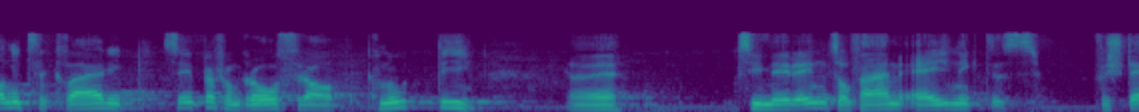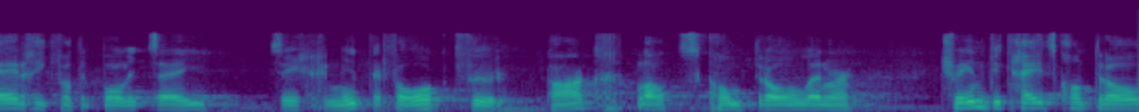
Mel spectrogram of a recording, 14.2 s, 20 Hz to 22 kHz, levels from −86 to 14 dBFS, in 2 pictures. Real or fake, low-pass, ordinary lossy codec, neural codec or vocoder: fake; 7.2 kHz; none; codec, 16 kHz, 2 kbps, X-Codec, HuBERT features, trained on general audio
